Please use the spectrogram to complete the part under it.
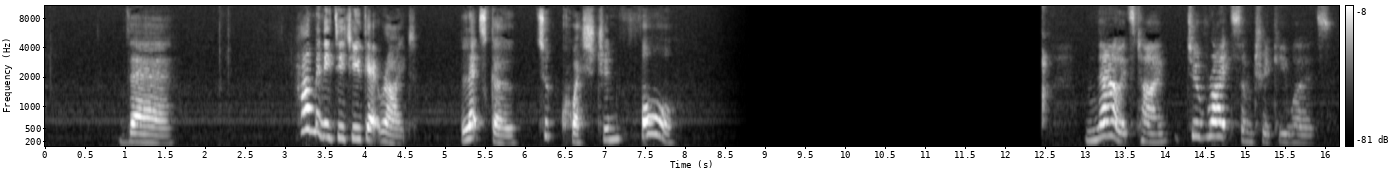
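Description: A woman speaks clearly and calmly into a nearby microphone.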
